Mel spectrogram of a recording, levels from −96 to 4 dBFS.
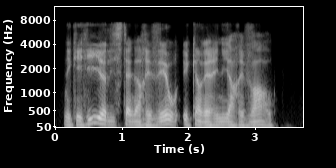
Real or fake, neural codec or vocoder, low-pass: fake; codec, 16 kHz, 4 kbps, X-Codec, HuBERT features, trained on general audio; 7.2 kHz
